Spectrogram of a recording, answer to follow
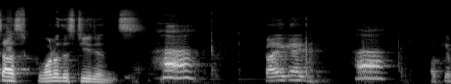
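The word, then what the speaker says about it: ح: Ha. Try again. Ha. Okay, put your hand there as if you're cleaning some glass.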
